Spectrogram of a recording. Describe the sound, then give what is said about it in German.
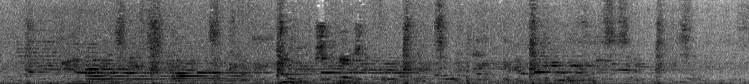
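A steady, loud rumble from inside a moving commuter train carriage in Chicago, travelling from the Oak Park neighbourhood toward the city centre, with constant low mechanical drone, faint tonal hum and indistinct voices or a man's loudly played music mixed in throughout. “Die Strecke führt uns etwa eine Stunde lang vom Stadtteil Oak Park, wo unser Airbnb liegt, in Richtung Zentrum.”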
